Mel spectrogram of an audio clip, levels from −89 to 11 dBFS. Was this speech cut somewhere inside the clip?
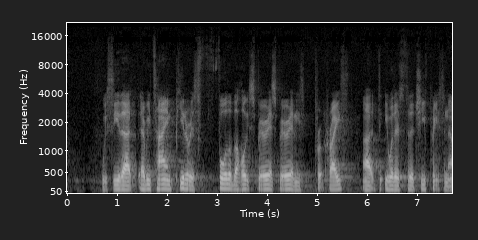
yes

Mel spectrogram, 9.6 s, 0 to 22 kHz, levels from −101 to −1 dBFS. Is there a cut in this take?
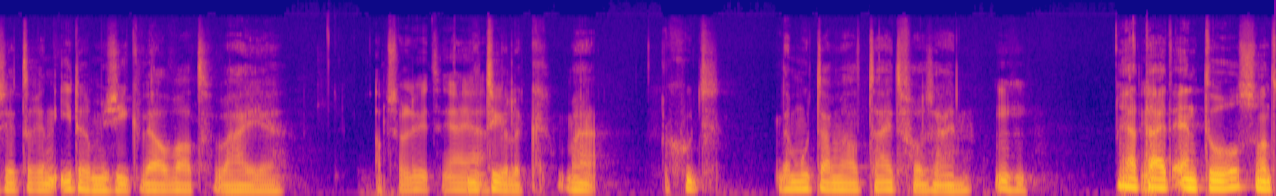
no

